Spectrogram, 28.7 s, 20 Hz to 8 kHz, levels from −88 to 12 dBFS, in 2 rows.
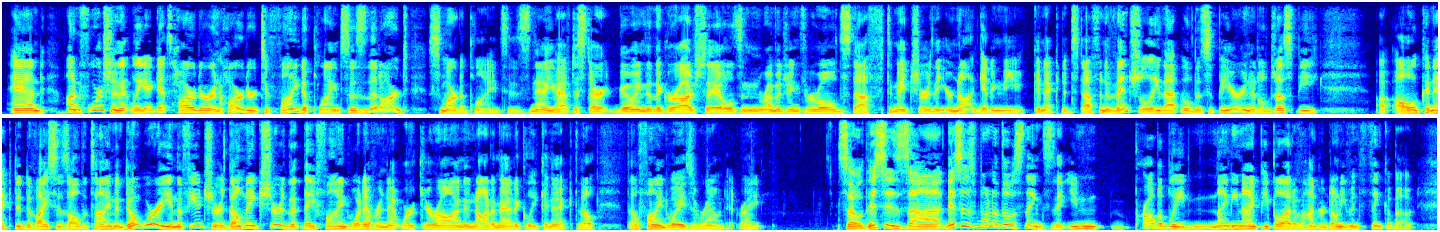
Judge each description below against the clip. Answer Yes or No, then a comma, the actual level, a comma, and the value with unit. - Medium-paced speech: No, fast, 215 wpm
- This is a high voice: No, low, 125 Hz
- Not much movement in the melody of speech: No, average, 4.1 semitones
